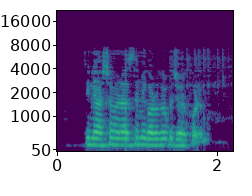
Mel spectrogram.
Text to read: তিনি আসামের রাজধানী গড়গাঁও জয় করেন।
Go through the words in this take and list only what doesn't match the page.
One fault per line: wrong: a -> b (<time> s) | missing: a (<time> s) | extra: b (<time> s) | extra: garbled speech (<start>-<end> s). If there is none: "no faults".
no faults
